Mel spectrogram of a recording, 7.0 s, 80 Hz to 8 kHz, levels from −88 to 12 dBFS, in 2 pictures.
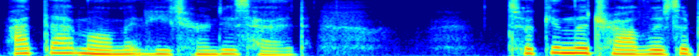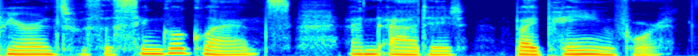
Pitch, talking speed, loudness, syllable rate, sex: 200 Hz, 190 wpm, -18 LUFS, 6.0 syllables/s, female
